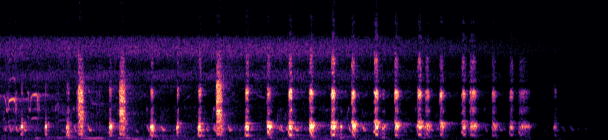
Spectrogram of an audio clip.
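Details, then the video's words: Chukar partridge, Pakistan's national bird, in a calling sound used by hunters: a rapid series of harsh, clucking chuck notes, about two per second, building louder and then trailing off, with a steady faint high whine behind. "Chakor ki awaz | Chakor sound"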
